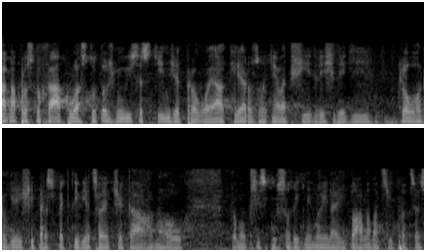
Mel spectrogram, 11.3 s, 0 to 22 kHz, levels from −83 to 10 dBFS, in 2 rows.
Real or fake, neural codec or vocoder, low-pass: fake; codec, 44.1 kHz, 3.4 kbps, Pupu-Codec; 5.4 kHz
